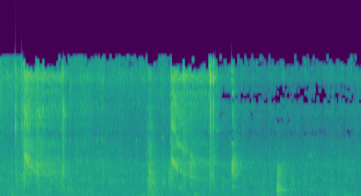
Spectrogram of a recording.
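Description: Commercial grapefruit peeling machine running with a steady motor hum, its knife set cycling up and down around the fruit: scraping sweeps that fall in pitch, with a few sharp metal knocks along the way.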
